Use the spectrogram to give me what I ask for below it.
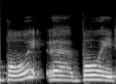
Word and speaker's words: buoyed: have you feel more boy buoyed is the word in english i think buoy is the american pronunciation you just feel a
